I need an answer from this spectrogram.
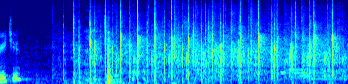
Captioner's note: audience applauds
